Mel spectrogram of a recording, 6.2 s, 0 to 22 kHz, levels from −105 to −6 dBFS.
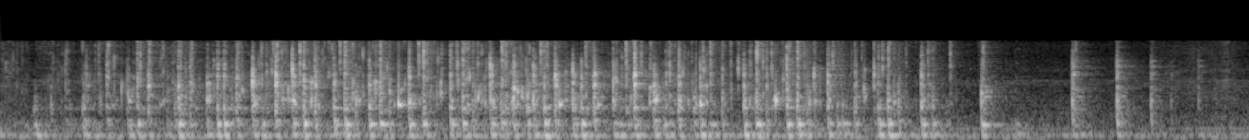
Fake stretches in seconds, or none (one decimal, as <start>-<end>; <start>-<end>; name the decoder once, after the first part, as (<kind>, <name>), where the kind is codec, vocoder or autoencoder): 0.0-4.2 (vocoder, Vocos); 5.1-6.2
